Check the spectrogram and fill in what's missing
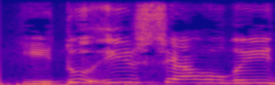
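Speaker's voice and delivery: ordinary delivery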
